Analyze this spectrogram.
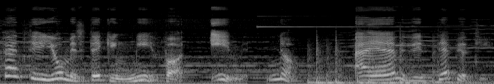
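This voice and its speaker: Fussy, theatrical museum custodian for an adventure game; high and very animated. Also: male voice, a little slow, music in the background, exaggerated voice. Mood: haughty. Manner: haughty, theatrical, self-important. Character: pompous fussy French male museum deputy custodian. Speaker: museum guard character. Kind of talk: video game voice acting.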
